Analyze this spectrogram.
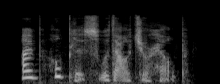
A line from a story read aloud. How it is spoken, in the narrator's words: he exclaimed passionately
